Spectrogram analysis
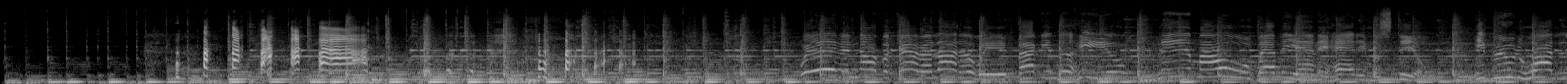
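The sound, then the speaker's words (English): A country song opens on a steady, bouncing bass line, pulsing low and loud beneath twangy instruments and sharp percussive hits, with a singing voice soon weaving in over the groove. “Oh, listen, just listen to the bass at the top.”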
